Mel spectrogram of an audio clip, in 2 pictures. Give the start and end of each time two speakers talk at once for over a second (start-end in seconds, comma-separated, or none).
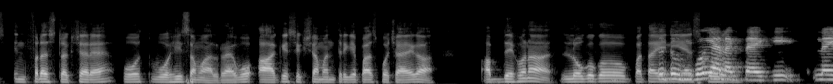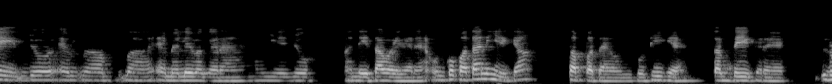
5.9-7.3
